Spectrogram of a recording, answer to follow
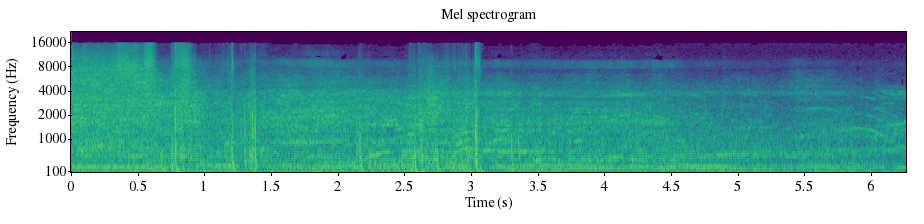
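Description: Several figure-8 race cars' engines running and revving on a dirt track, their pitch rising and falling, with a few sharp knocks.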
